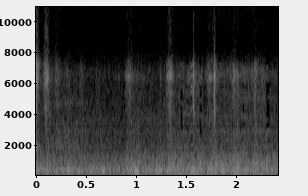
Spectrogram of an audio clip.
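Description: Pen writing on notebook paper: faint, irregular scratching strokes.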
